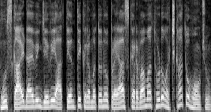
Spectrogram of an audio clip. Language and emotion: Gujarati, fearful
